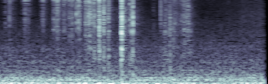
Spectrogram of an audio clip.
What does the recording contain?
Cutting paper with scissors.
cut, paper, scissors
